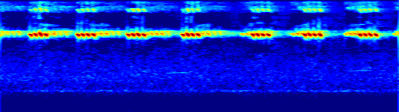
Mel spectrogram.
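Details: A cricket gives bright, rapid pulsed chirps at a high, fixed pitch, roughly two per second, over a faint continuous hum of more distant insects.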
